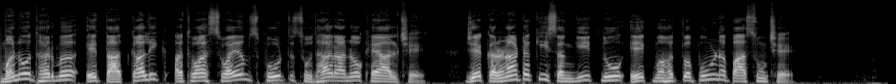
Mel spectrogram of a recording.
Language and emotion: Gujarati, neutral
